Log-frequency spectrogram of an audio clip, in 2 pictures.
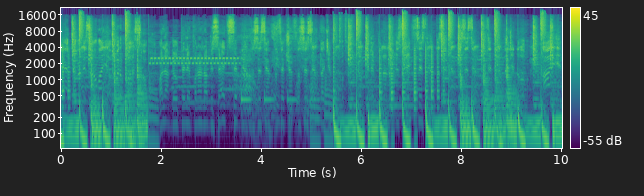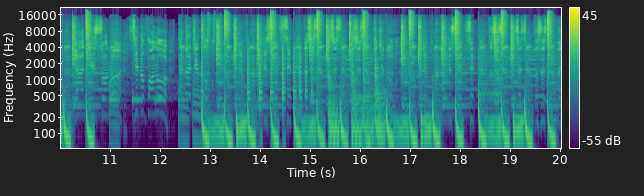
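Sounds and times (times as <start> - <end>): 
loud driving music: 0.0 - 11.7, 12.4 - 20.0
telephone ringing with a trilling electronic burst: 1.8 - 4.8.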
